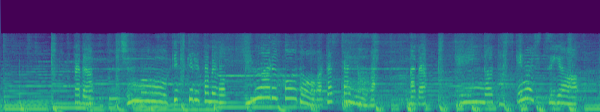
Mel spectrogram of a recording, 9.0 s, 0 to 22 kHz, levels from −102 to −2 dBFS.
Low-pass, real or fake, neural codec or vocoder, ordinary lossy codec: 7.2 kHz; fake; codec, 32 kHz, 1.9 kbps, SNAC; MP3, 64 kbps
